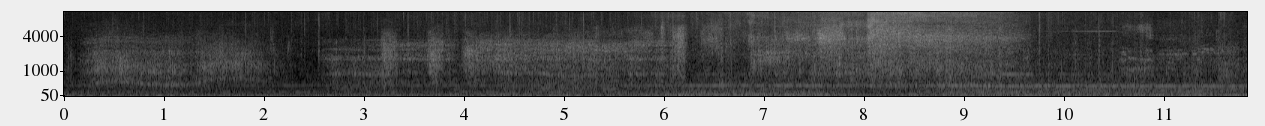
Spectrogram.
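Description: Footsteps crunch softly on grass and gravel.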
